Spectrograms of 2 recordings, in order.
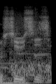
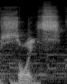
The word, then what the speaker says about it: Seuss: II era is that 99% of people have been pronouncing uh Dr. Seuss's name wrong. It's not Dr. Seuss, it's Dr. Soy.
